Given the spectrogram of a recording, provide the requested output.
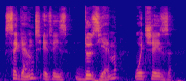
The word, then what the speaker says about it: second: actually we've got a second word to say second in French. This is the word second. And pay attention to the weird pronunciation, because the letter C is said like a G in French.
